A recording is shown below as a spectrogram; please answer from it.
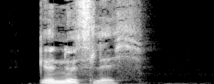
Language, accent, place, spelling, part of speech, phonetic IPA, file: German, Germany, Berlin, genüsslich, adjective, [ɡəˈnʏslɪç], De-genüsslich.ogg
- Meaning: pleasurable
